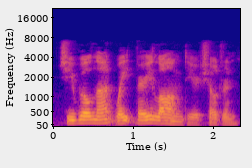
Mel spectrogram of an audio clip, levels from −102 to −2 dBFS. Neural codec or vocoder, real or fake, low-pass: none; real; 7.2 kHz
